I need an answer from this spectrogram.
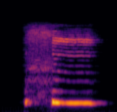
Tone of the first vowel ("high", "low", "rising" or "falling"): high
